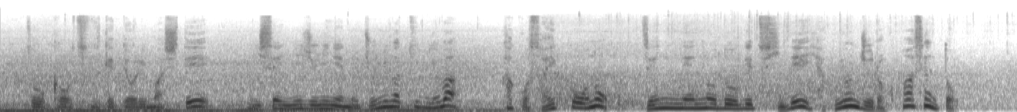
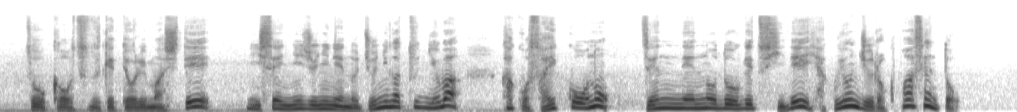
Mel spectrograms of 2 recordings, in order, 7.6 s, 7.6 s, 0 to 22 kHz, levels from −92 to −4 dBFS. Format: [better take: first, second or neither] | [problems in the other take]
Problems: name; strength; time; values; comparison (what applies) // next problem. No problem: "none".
second | traffic noise; loud; throughout; 8 dB below the speech; faint in the second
